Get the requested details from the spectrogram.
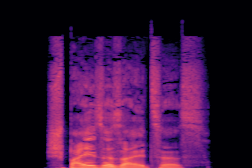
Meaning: genitive singular of Speisesalz
- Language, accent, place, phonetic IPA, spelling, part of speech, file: German, Germany, Berlin, [ˈʃpaɪ̯zəˌzalt͡səs], Speisesalzes, noun, De-Speisesalzes.ogg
